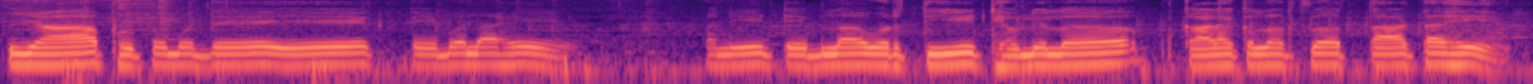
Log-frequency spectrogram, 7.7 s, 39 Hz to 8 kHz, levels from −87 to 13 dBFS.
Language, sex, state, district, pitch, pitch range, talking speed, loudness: Marathi, male, Maharashtra, Washim, 130 Hz, 125-135 Hz, 115 wpm, -15 LUFS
